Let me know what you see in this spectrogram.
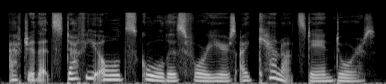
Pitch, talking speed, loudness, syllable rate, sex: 190 Hz, 185 wpm, -20 LUFS, 4.4 syllables/s, female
